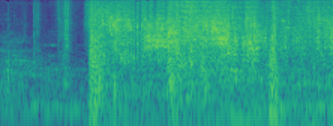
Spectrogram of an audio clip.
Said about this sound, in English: I smashed the computers with the axe.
